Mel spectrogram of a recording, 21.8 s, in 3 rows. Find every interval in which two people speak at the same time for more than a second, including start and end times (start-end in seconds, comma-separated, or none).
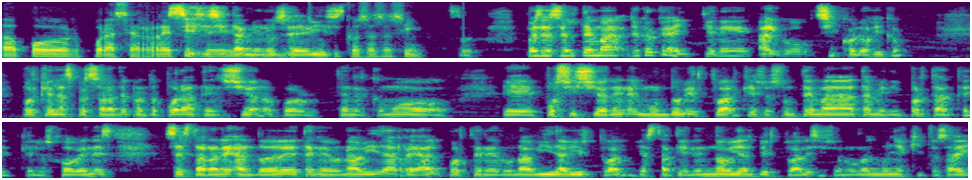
1.2-2.5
